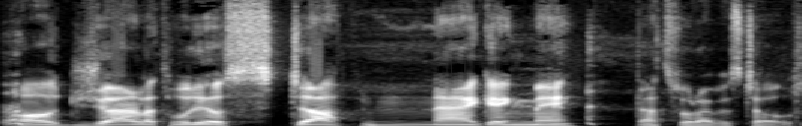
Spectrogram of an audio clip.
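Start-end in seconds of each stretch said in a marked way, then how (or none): 0.0-2.9 loud, drawn-out, nagging scolding tone. Retelling what his mother told him as a child: imitating his mother nagging. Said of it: "that's how my mother sounds".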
